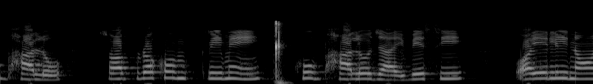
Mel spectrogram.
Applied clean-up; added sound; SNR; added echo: none; Finger snapping; -3 dB; none.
